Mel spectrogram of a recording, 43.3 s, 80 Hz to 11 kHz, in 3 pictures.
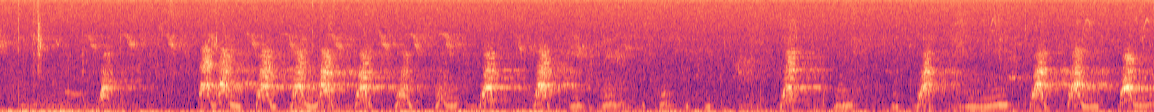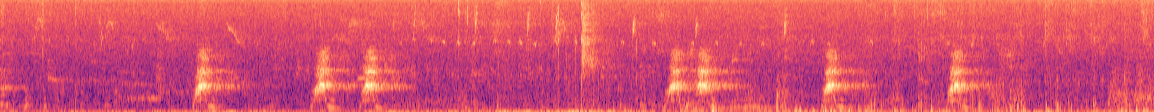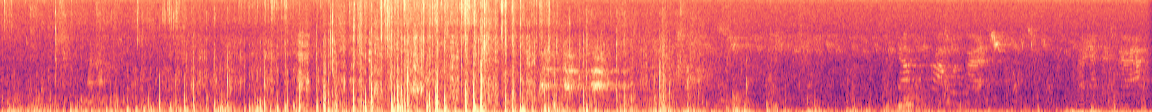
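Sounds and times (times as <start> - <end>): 
horse in a farmyard: 0.2 - 43.2
dog galloping in a farmyard: 22.8 - 43.2.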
